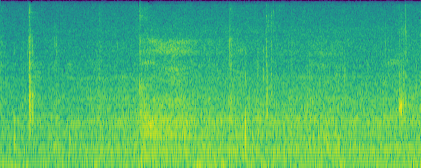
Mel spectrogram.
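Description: A fork clicking against a plate a few times as it cuts into a waffle, over a steady low hum.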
